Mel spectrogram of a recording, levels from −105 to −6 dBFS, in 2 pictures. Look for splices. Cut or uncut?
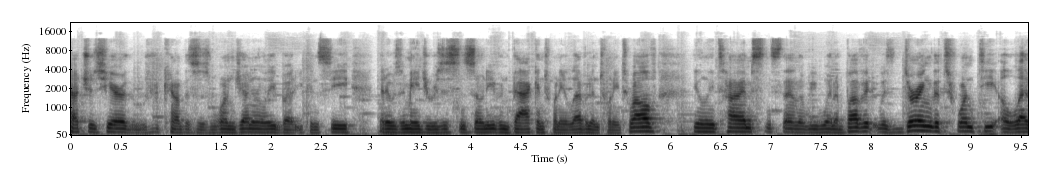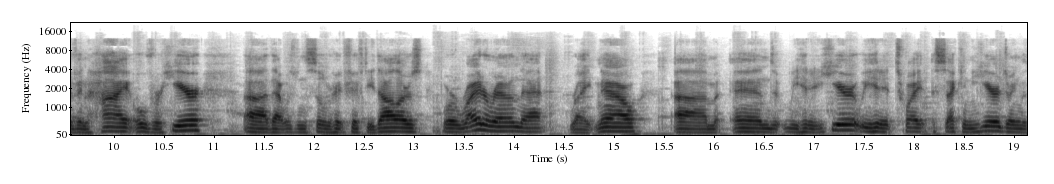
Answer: uncut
